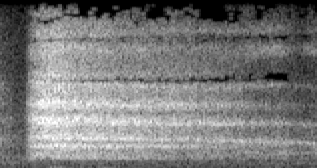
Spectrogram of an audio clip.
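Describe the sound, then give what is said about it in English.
Deep breath exhaled slowly through the mouth during a guided breathing exercise: one long, steady breathy rush that begins sharply and tapers gradually, with no talk. “Inhale it all through your nose. And then you hold and exhale it all through your mouth.”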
